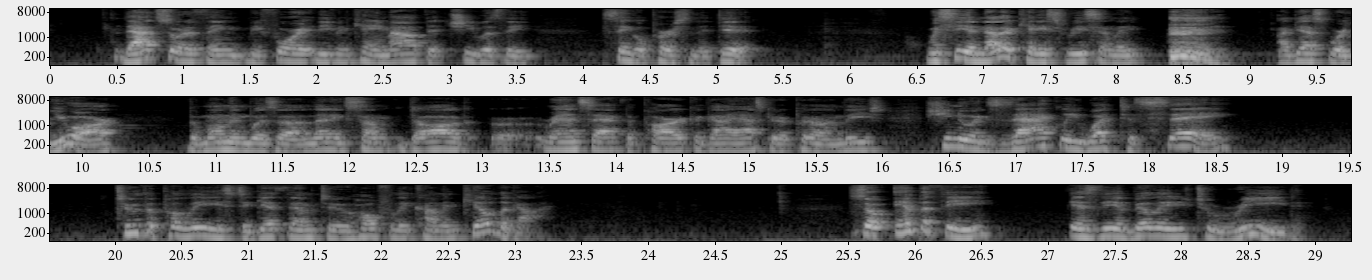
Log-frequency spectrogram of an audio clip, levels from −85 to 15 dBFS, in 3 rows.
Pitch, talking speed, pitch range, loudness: 125 Hz, 150 wpm, 115-140 Hz, -29 LUFS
